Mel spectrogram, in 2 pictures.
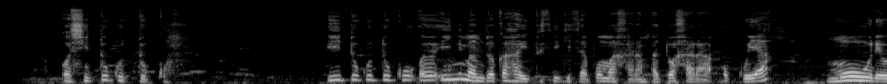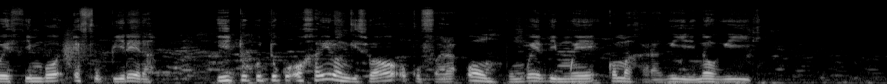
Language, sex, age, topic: Oshiwambo, male, 25-35, finance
